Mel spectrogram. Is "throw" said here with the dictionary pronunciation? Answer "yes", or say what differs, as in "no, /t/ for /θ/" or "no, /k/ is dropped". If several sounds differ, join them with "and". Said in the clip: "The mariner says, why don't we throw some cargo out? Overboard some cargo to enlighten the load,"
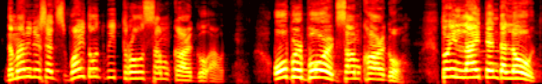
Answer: no, /t/ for /θ/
